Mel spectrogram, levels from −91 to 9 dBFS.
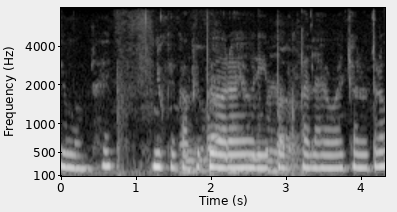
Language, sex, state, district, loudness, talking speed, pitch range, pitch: Hindi, female, Jharkhand, Jamtara, -16 LUFS, 220 wpm, 225-245 Hz, 230 Hz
